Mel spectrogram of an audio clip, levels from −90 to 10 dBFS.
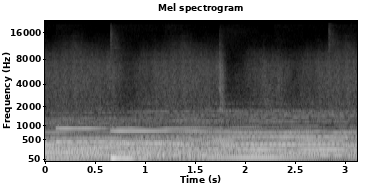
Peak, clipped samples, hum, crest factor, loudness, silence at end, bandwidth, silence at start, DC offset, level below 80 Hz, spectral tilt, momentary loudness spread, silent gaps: -6 dBFS; under 0.1%; none; 16 dB; -22 LUFS; 0 s; 11 kHz; 0 s; under 0.1%; -28 dBFS; -8.5 dB/octave; 5 LU; none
